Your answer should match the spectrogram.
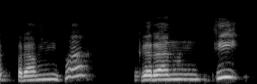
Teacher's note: ముందర మ పలకాలి, తర్వాత హ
